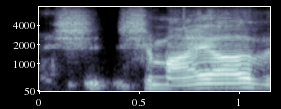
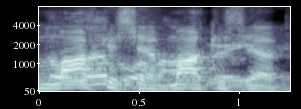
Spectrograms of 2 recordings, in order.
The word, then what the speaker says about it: Makhachev: Shemaev, is that how you say it? Shemaev, yeah. Yeah. He hasn't done and he hasn't fought anybody. Oh, Makhachev, yes.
